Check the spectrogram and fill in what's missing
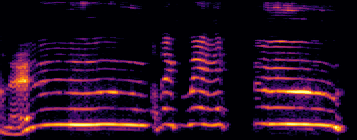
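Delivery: high, drawn-out mooing cry; cow language. A narrator's reading. Cow calling up to the lad from below the cliff. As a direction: moo the words out like a calling cow. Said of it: "in cow language".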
